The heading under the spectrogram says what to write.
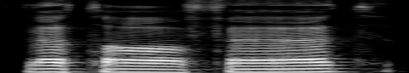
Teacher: burda lətafət a uzanır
